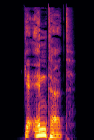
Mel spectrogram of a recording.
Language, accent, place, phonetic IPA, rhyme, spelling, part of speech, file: German, Germany, Berlin, [ɡəˈʔɛntɐt], -ɛntɐt, geentert, verb, De-geentert.ogg
- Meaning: past participle of entern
